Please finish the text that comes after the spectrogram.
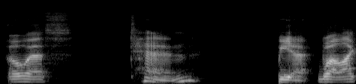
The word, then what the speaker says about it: OS X: humble os x so os x pronounced os 10 yeah well i call it os x most people i know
